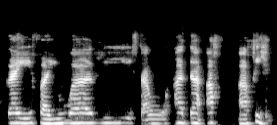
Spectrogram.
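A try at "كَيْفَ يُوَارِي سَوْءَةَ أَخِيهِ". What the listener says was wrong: Panjang, yang akhih itu ma'ari sukun.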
